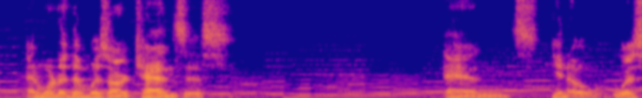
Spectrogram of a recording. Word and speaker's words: Arkansas: was spelled and pronounced Arkansas. So, uh, they compromised that. The compromise was we'll pronounce it Arkansas, but spell it Aranansas.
